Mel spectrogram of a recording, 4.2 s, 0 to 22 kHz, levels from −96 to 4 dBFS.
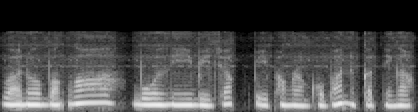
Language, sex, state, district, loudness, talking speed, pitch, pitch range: Garo, female, Meghalaya, South Garo Hills, -13 LUFS, 85 wpm, 185 Hz, 180-205 Hz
